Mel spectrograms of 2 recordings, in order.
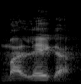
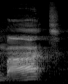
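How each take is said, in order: First: Consonant sounds are said between the vowels. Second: The two vowels are said with no consonant between. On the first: The speaker calls it right. "It's really Malega" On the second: The speaker calls it wrong. "it's not really Ma'at"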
